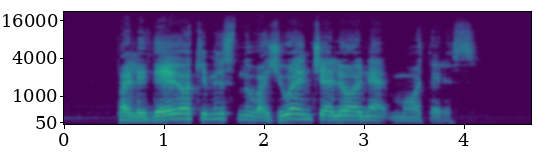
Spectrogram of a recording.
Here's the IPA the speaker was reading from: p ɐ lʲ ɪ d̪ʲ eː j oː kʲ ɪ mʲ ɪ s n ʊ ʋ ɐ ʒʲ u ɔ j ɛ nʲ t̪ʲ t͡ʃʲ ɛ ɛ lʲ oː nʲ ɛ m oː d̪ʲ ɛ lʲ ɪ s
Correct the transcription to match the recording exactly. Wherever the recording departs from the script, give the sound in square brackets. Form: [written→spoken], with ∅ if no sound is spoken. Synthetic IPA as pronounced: p ɐ lʲ ɪ d̪ʲ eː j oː kʲ ɪ mʲ ɪ s n ʊ ʋ ɐ ʒʲ u ɔ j ɛ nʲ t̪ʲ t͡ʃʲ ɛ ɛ lʲ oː nʲ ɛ m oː [d̪ʲ→t̪ʲ] ɛ [lʲ→ɾʲ] ɪ s

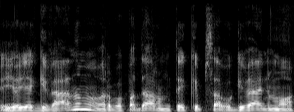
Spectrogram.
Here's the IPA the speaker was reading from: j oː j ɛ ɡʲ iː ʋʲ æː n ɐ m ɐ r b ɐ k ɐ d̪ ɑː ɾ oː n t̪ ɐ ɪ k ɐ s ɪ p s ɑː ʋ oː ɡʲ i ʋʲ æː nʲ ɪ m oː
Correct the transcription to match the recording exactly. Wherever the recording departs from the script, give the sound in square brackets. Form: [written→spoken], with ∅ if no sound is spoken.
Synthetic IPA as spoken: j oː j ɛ ɡʲ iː ʋʲ æː n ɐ m ɐ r b ɐ [k→p] ɐ d̪ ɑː ɾ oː [n→m] t̪ ɐ ɪ k ɐ [s→∅] ɪ p s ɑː ʋ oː ɡʲ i ʋʲ æː nʲ ɪ m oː

